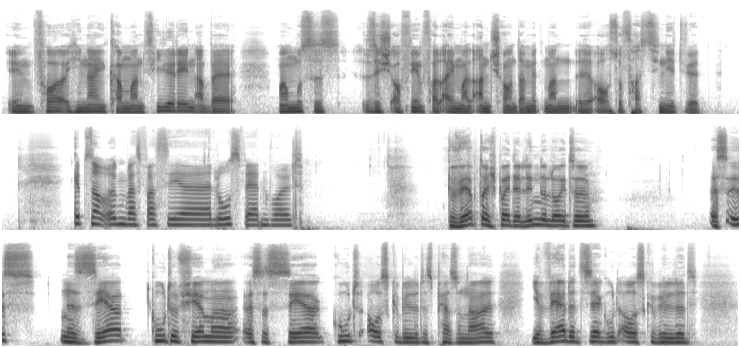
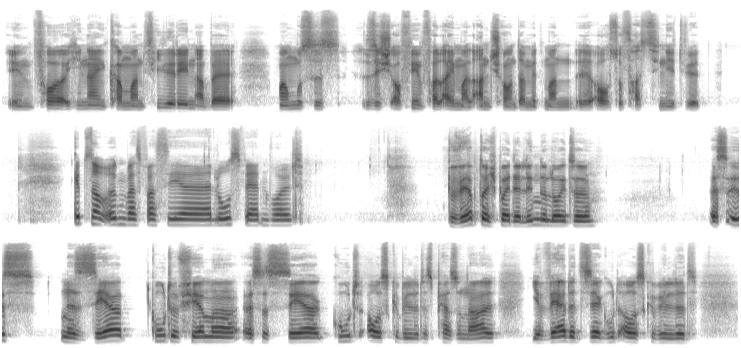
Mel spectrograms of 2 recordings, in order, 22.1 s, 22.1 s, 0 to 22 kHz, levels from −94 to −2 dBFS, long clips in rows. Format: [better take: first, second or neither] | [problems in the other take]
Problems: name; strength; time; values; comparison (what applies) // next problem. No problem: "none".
first | thin; very; fading below 400 Hz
